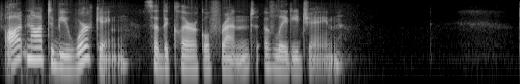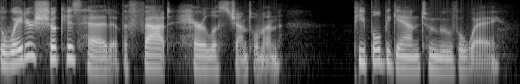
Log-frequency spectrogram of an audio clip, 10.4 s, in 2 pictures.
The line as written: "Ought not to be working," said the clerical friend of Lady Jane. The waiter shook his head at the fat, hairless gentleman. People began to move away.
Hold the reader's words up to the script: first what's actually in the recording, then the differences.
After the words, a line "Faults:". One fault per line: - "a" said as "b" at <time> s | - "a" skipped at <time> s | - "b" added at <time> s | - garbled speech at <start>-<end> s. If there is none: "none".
"Ought not to be working," said the clerical friend of Lady Jane. The waiter shook his head at the fat, hairless gentleman. People began to move away.
Faults:
none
